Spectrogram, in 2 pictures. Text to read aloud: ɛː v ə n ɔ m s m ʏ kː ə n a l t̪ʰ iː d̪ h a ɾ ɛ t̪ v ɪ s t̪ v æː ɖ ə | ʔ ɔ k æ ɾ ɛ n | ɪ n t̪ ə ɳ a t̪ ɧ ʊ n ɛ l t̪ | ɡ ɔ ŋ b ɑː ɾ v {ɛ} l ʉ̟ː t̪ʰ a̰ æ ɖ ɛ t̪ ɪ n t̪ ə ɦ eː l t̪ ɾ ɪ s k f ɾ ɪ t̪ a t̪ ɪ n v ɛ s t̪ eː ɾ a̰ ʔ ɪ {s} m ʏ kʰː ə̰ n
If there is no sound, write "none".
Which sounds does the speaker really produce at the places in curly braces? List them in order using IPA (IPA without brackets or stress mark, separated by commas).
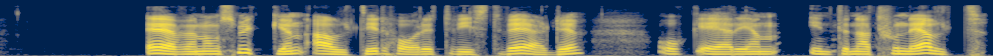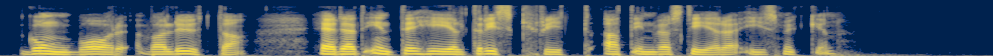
a, s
